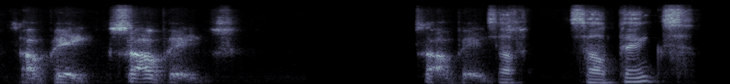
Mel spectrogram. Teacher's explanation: The gamma and the Kasi blend together. There's not a vowel between them.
